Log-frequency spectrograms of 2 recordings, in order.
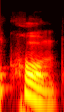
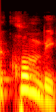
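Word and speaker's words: comb: মাথায়, এটাকে বলা হয় খোম। খোম। ওকে। আমরা কিন্তু অনেকে এটাকে বলতে শুনবে খম্বি, খম্বি, তারা কি বলে বলতো? খম্বি, খম্বি। কিন্তু রাইট প্রনাউন্সিয়েশন খোম। বি হচ্ছে সাইলেন্ট লেটার।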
